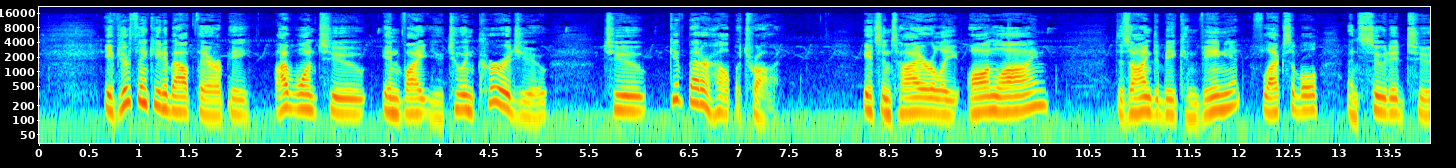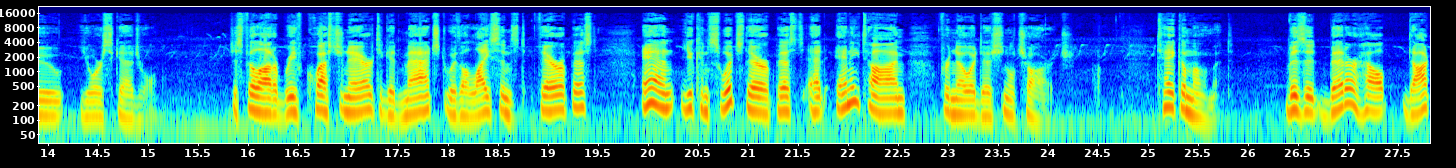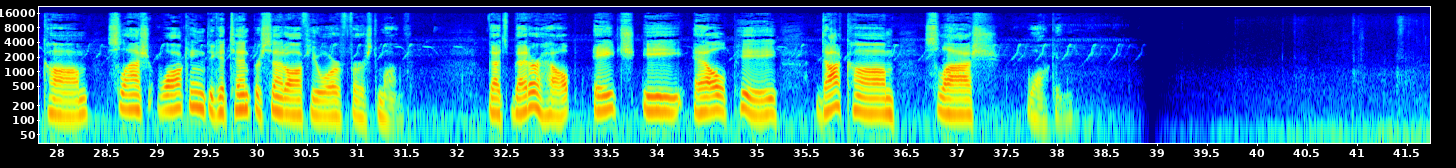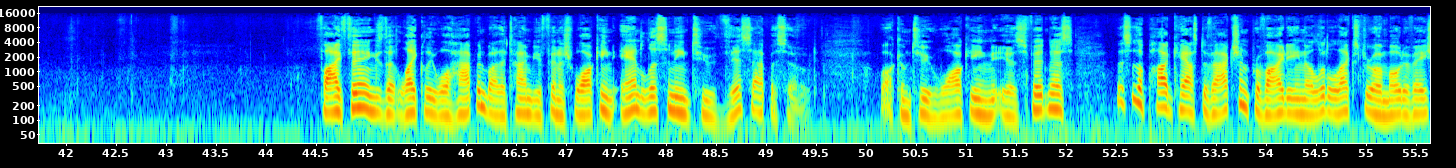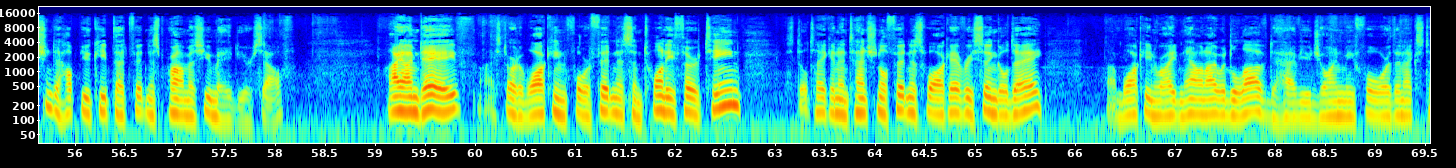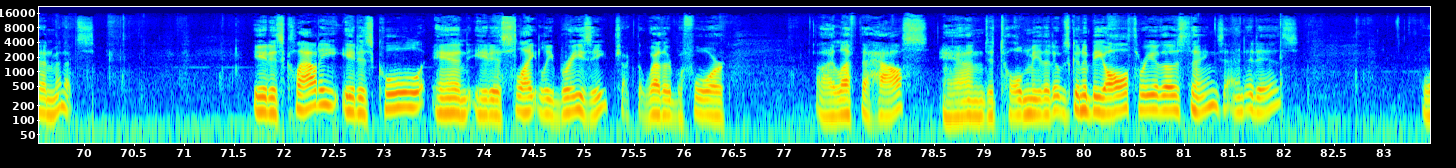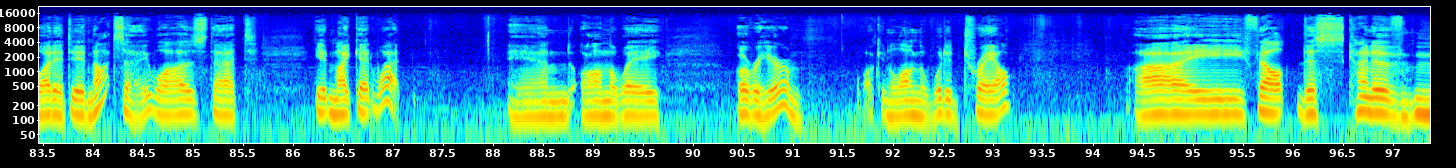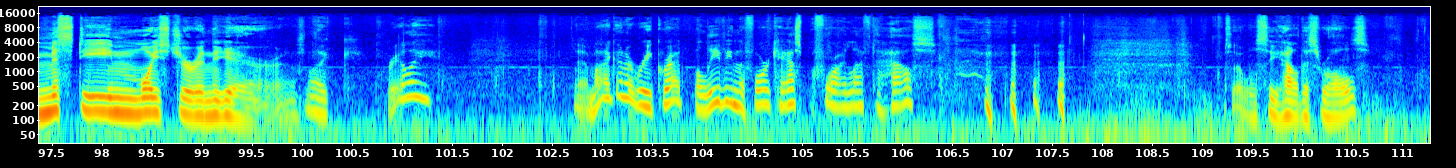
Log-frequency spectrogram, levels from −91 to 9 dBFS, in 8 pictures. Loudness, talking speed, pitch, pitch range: -19 LUFS, 135 wpm, 135 Hz, 110-155 Hz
